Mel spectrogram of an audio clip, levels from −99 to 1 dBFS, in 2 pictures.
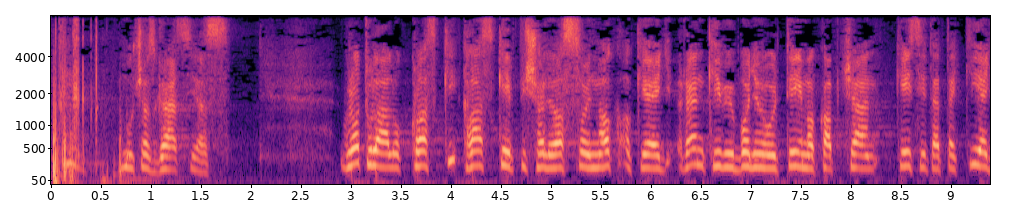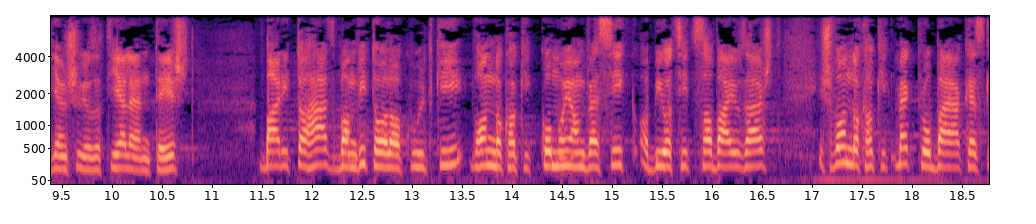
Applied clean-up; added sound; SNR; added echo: none; none; none; none.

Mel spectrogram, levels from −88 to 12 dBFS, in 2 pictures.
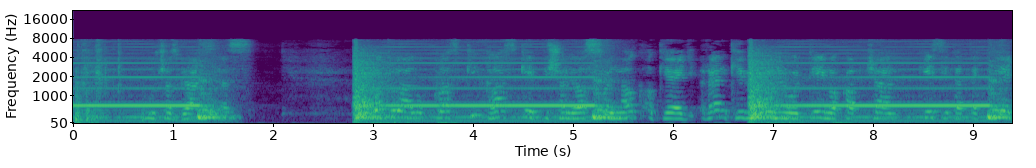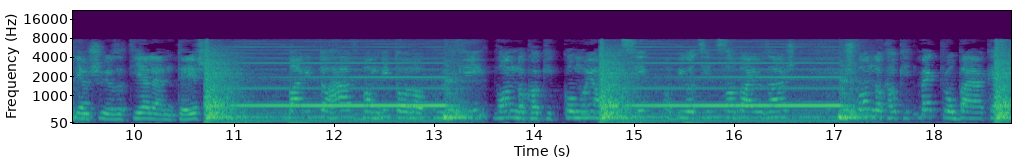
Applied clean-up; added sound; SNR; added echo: none; Mechanisms; -5 dB; reverberation time 0.2 s.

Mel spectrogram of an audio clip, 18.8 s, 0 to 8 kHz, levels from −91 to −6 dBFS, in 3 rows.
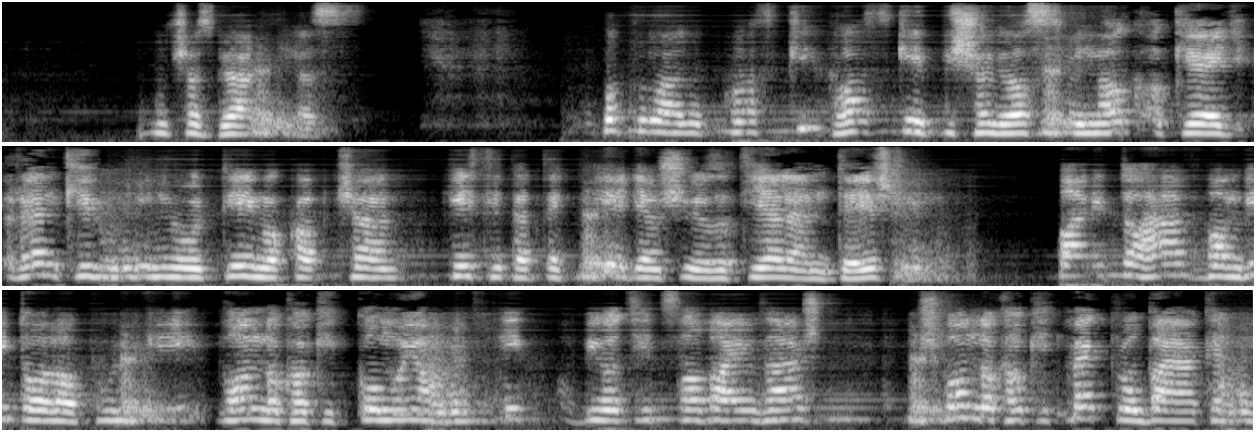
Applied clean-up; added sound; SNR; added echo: neural mask model DeepFilterNet 3.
